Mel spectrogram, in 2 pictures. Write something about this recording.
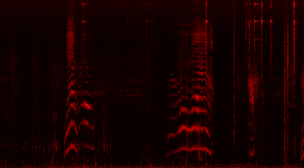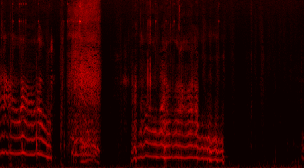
angry cat
don't worry she wasn't bothered too much to get this, my two cats just don't always get along very well
cat, growl, hiss, growling, hissing, animal, pet, feline, cats, cat-hissing, pets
